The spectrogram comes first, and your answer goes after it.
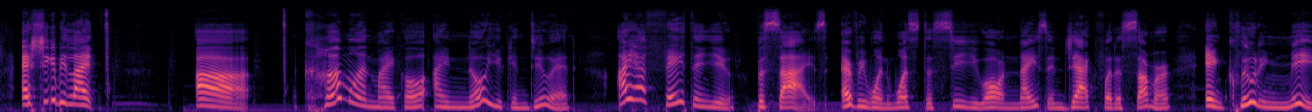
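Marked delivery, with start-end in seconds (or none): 2.0-13.1 low, sultry, seductive woman's voice. Explaining how ChatGPT can coach workouts, as ChatGPT in sexy woman voice. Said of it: "talk to you in a sexy woman voice".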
